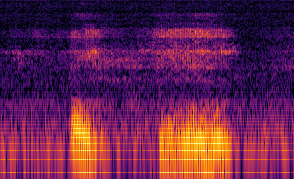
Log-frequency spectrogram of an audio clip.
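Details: Snoring: two low rattling, snorting breath sounds over steady background hiss.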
